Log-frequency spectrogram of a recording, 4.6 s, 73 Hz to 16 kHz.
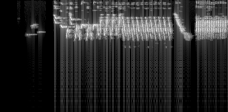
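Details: Algerian goldfinch training song from 2015: faint soft notes, then a fast run of sharp twittering and buzzy repeated notes, a downslurred note, and a final rapid high trill.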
